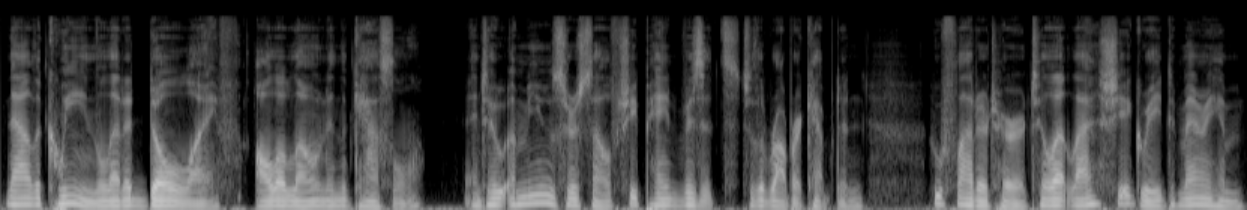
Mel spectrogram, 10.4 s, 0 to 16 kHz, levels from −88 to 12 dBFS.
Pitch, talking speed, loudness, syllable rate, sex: 95 Hz, 195 wpm, -20 LUFS, 5.0 syllables/s, male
